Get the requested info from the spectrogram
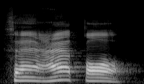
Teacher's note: айн мягкая. И не подчиняется твердости каф. Фаака, айн мягкая, каф твердая.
